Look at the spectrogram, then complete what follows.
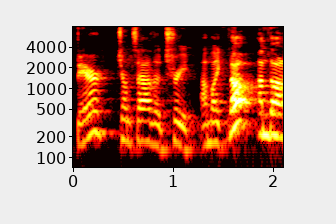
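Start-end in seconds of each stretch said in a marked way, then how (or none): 1.6-2.1 loud, high panicked refusal; scared mock yell. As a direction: yell it and bail out. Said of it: "I'm, like, screaming".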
